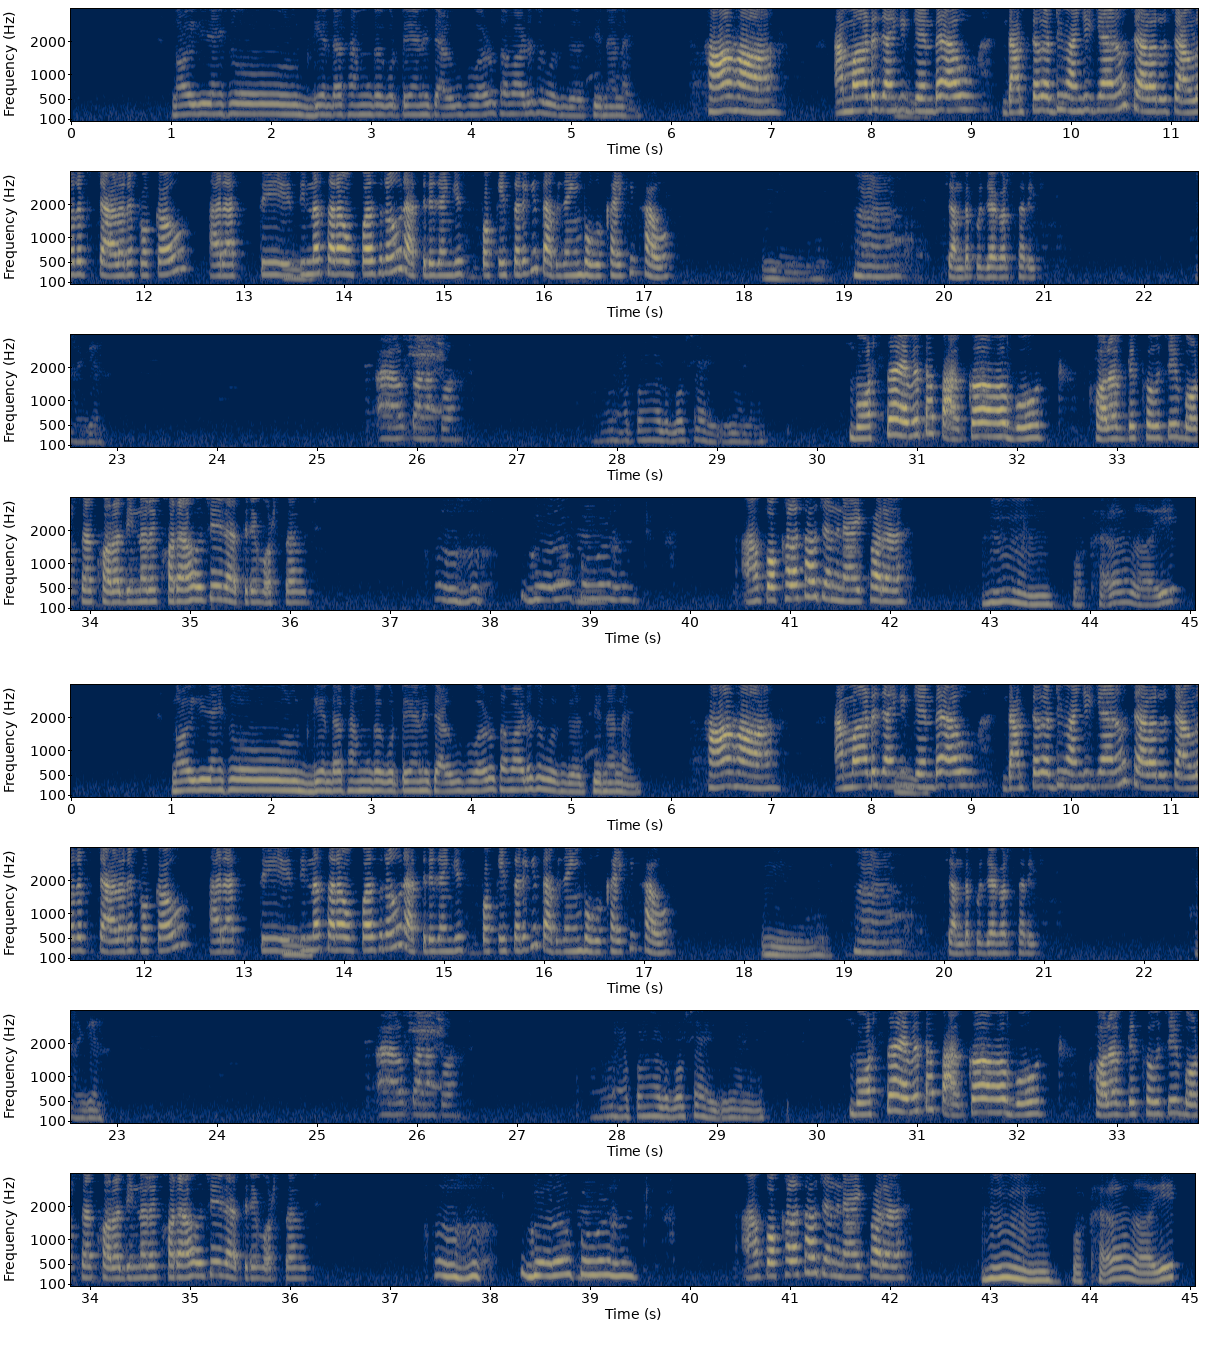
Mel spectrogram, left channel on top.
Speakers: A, on the right; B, in the centre.
A: ନଈକି ଯାଇ ସବୁ ଗେଣ୍ଡା ସାମୁକା ଗୋଟେଇ ଆଣି ଚାଳକୁ ଫୋପାଡୁ ତମ ଆଡେ ସବୁ ଏମିତି ଅଛି ନା ନାଇଁ?
B: ହଁ ହଁ ଆମ ଆଡେ ଯାଇକି
A: ହୁଁ।
B: ଗେଣ୍ଡା ଆଉ ଦାନ୍ତ କାଠି ଭାଙ୍ଗିକି ଆଣୁ ଚାଳ ଚାଉଳରେ ଚାଉଳରେ ପକାଉ ଆଉ ରାତି
A: ହୁଁ
B: ଦିନ ସାରା ଉ ଉପାସ ରହୁ ରାତିରେ ଯାଇକି ପକେଇ ସାରିକି ତାପରେ ଯାଇକି ଭୋଗ ଖାଇକି ଖାଉ।
A: ହୁଁ
B: ହୁଁ ଚାନ୍ଦ ପୂଜା କରିସାରିକି।
A: ଆଜ୍ଞା।
B: ଆଉ କଣ କୁହ?
A: ହଁ ଆପଣଙ୍କ ଆଡେ ବର୍ଷା ହେଇଛି ନା ନାଇଁ?
B: ବର୍ଷା ଏବେ ତ ପାଗ ବହୁତ ଖରାପ ଦେଖଉଛି ବର୍ଷା ଖରା ଦିନରେ ଖରା ହଉଛି ରାତିରେ ବର୍ଷା ହଉଛି।
A: ଓହୋ ଗରମ
B: ହୁଁ
A: ପବନ ହଉଛି।
B: ଆଉ ପଖାଳ ଖାଉଛନ୍ତି ନା ଏ ଖରା
A: ହୁଁ ପଖାଳ ଦହି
